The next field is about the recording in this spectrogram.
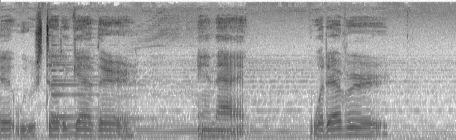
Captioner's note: none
